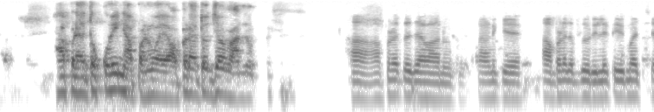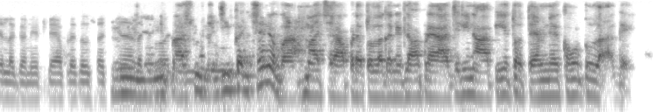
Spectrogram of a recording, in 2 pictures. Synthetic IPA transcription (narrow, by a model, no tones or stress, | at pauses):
apəɽ̃et̪okoinapəɳɦojapəɽ̃et̪od͡ʒəʋanũ | hãapɽ̃et̪od͡ʒəʋanũt͡ʃʰekaɾəɳkeapɽ̃ebəd̪ũɾileʈiʋmãd͡ʒt͡ʃʰeləɡəneʈleapɽ̃et̪osət͡ʃɛnipasũnəd͡ʒikət͡ʃʰeneʋaɦmãt͡ʃʰeapəɽ̃et̪oləɡəneʈleapəɽ̃eɦad͡ʒɾinãapiet̪ot̪emnekʰoʈũla̰ɡḛ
